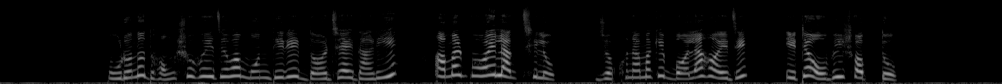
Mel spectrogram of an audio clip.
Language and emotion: Bengali, fearful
